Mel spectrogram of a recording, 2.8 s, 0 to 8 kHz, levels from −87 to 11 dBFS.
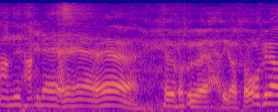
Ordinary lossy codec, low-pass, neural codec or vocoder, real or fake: MP3, 64 kbps; 7.2 kHz; codec, 16 kHz, 1 kbps, FunCodec, trained on LibriTTS, 50 frames a second; fake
